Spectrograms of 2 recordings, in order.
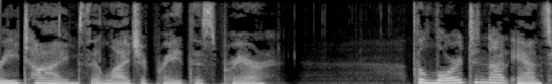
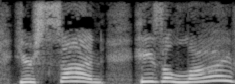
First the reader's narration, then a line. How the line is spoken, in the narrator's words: shouted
